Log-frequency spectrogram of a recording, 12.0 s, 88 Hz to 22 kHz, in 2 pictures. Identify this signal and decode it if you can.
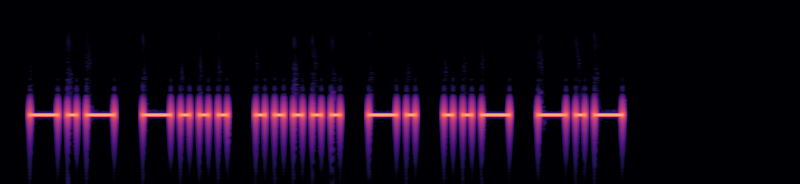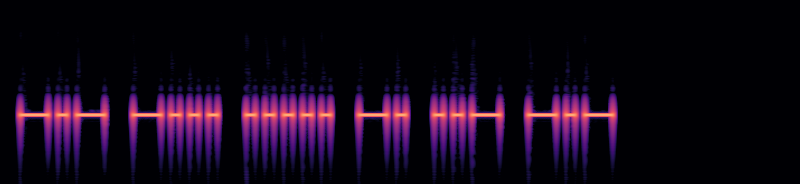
Morse code, heard as a keyed tone, about 17 wpm, 700 Hz. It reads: KB5NUK KB5NUK
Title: USA Call Signs - 6 Characters - Repeated 2x - 17wpm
